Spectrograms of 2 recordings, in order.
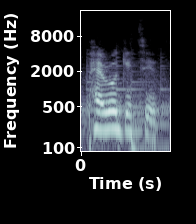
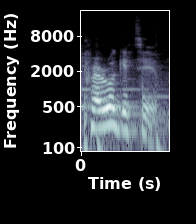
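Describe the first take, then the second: First: The first syllable sounds like 'per'. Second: The first syllable sounds like 'pre'. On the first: The speaker calls it wrong. "It is not prerogative" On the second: The speaker calls it right. "It is prerogative"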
